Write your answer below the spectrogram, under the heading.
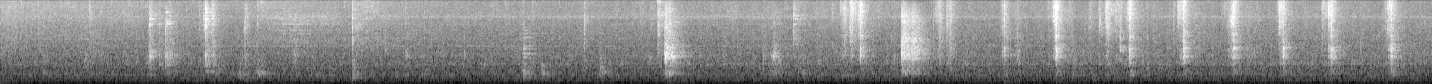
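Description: Sharp knocks and clinks of kitchen utensils against cookware over a steady hiss of the simmering curry gravy. The knocks are scattered at first, and from about ten seconds in fall into an even beat of roughly one and a half a second.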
